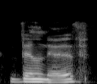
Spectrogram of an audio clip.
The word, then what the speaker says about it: Villeneuve: a remake, and then B, when it was Villeneuve. Is that the correct pronunciation?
